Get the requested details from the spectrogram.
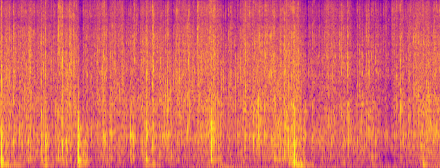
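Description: Fingertips and nails scratch the film of a strip of inflated, hollow, air-filled clear polyethylene air cushions lying on a table. The result is a steady, dense, bright crinkling and rustling, with short, sharp crackly bursts scattered throughout.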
